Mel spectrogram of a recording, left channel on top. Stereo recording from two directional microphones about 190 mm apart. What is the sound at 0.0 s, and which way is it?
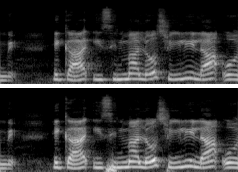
A woman's voice, 15° right (ahead or behind).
